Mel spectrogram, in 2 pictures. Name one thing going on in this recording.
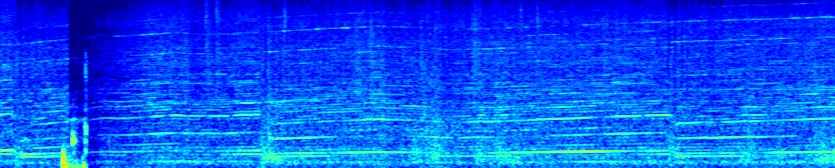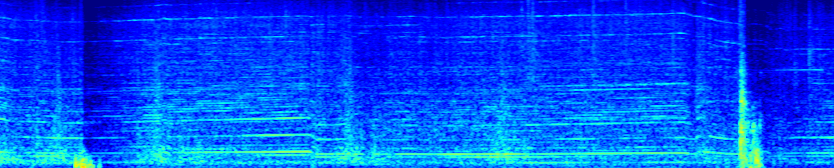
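A car's gearbox thumps loudly at a gear change.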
